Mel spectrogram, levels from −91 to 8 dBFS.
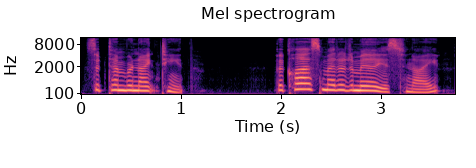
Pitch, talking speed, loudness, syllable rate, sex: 255 Hz, 130 wpm, -15 LUFS, 5.5 syllables/s, female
